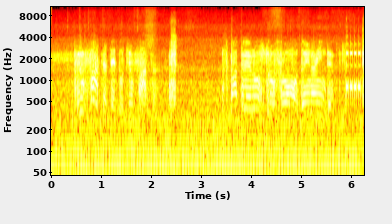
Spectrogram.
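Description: People talking over the steady low drone of an SUV's engine and running gear, heard from inside the cabin while driving.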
